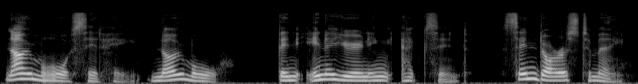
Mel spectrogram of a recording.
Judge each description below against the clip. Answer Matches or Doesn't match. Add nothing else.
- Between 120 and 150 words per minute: Matches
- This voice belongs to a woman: Matches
